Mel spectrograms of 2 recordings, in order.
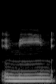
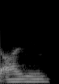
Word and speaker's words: amine: yes yeah i mean there's different ways to pronounce it some people say amin but amin and amin sound too similar so i just say i mean so in this case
